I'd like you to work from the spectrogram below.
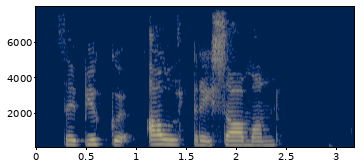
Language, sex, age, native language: Icelandic, female, 9, Icelandic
